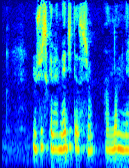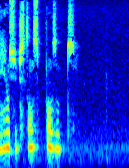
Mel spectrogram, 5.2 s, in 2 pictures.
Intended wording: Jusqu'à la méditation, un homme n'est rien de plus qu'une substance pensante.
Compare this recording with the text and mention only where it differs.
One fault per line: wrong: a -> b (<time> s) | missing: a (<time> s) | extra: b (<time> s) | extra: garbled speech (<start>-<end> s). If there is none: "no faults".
missing: de plus qu'une (2.8 s)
